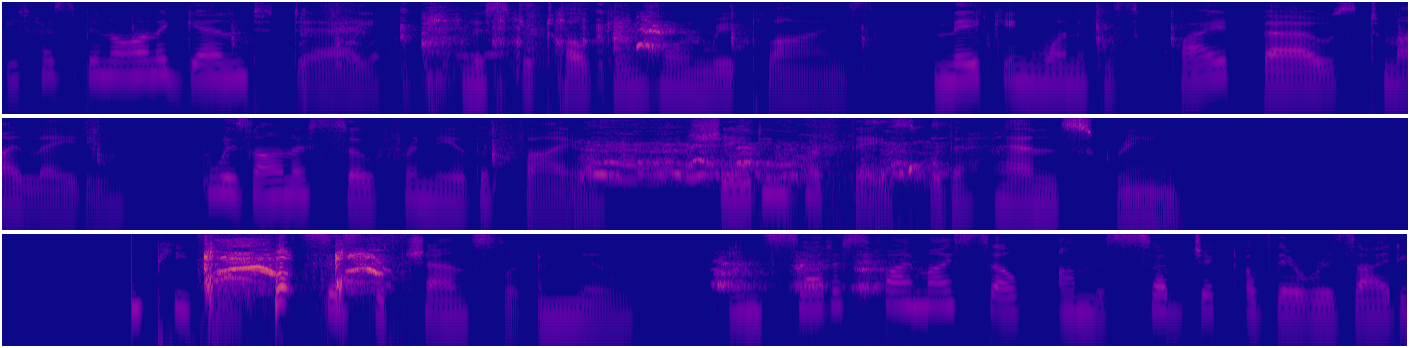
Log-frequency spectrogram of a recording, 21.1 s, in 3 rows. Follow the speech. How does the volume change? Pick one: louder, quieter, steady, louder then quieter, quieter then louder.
steady.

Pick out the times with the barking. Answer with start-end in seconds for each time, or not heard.
1.6-3.5, 9.9-11.8, 17.6-18.6.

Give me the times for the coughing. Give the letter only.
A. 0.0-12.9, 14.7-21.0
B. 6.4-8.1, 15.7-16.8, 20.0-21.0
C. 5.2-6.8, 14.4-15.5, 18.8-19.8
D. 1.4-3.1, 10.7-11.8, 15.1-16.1
D.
